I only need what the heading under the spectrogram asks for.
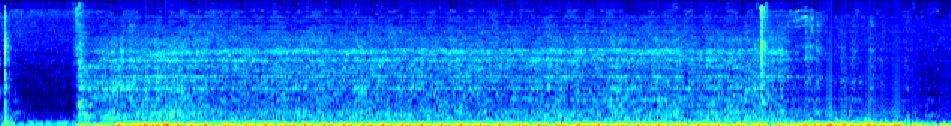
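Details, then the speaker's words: RV generator being exercised, after priming with a seven count: long, steady cranking at about four turns a second with one brief sharper catch near the end, which the owner says means it is getting close; hard starting. "So like I said, you might have to do this a few times. Did you hear that little catch? That tells me it's getting close."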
